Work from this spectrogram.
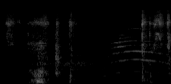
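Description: A talkative pet cat meows several times in a short close run, clear rising and falling calls with a brief pause between them, heard alone with no talk.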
